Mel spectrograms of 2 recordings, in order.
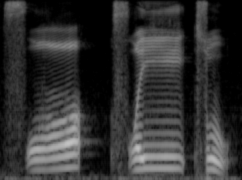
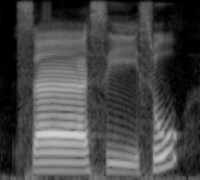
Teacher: kalau huruf yang tebal dia vokalnya O, kalau huruf yang tipis dia vokalnya A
